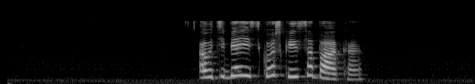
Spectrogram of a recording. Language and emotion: Russian, positive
